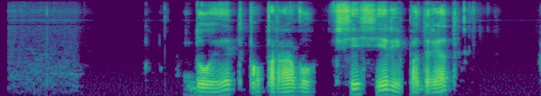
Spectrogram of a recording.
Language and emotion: Russian, neutral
